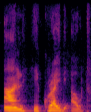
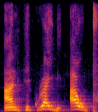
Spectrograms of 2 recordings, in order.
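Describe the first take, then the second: First: Said in the usual way. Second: Each word of "And he cried out." drawn out, higher and slow; slow emphatic reading. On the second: Shown as a demonstration. Preacher stressing "And he cried out." for the congregation. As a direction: lean hard on "And he cried out." as a key verse. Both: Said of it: "osaze ku kagambo".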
